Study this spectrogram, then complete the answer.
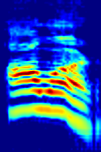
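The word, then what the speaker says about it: hour: देखिएगा एच ओ यू आर आवर क्या पढ़ेंगे दोस्तों आवर, आवर नहीं पढ़ते, इसे पढ़ते हैं आवर।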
